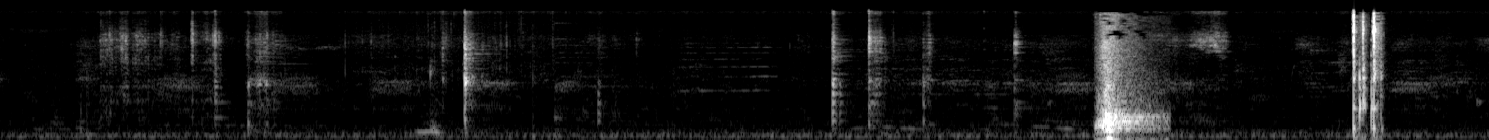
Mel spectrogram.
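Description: Faint clinks of a spoon against a steel plate as chutney is served, then the sound effects of a subscribe-button animation: a loud short thump about five and a half seconds in and a sharp double mouse-click near the end.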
